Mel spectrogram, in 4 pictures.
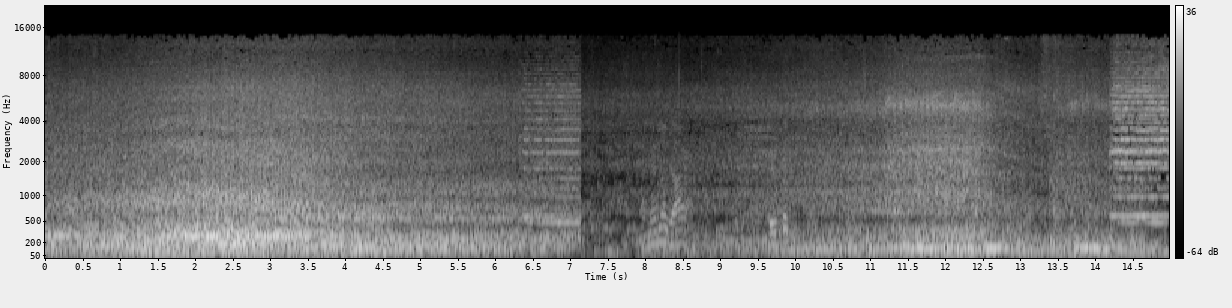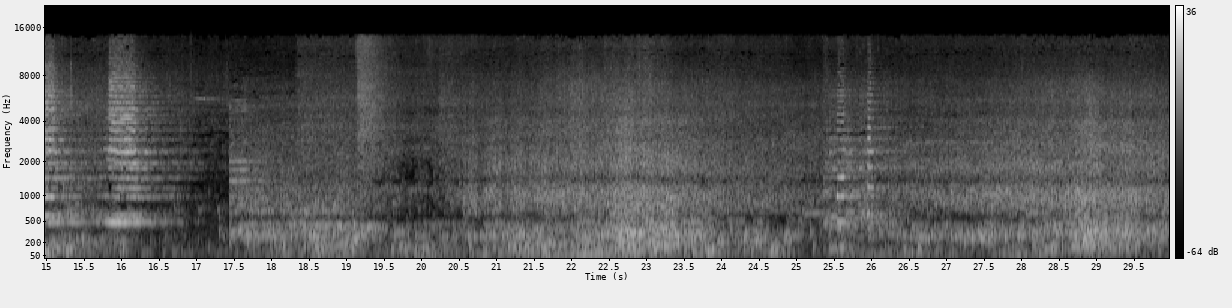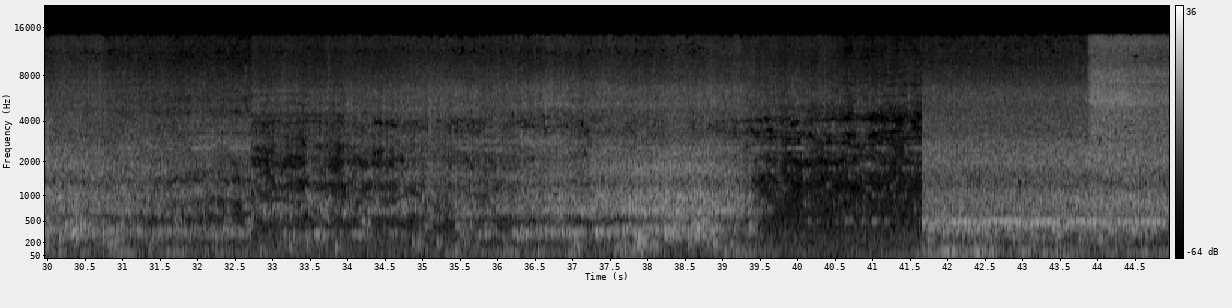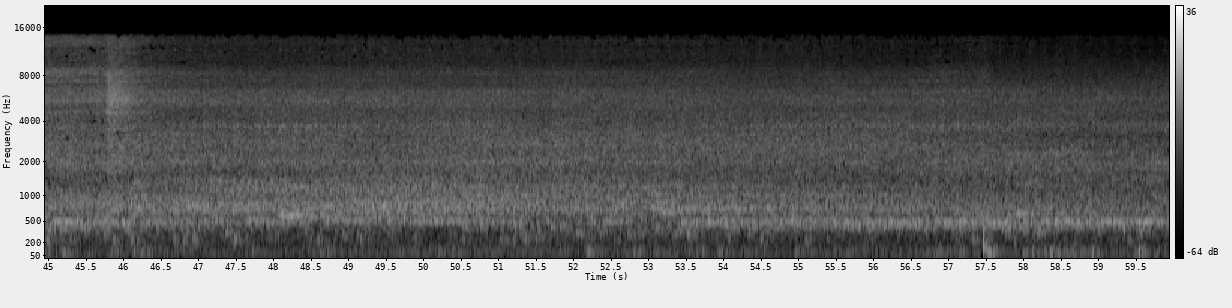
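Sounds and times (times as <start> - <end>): bus engine running: 0.0 - 59.9
buses driving and idling: 0.0 - 59.9
bus horn blasts: 6.2 - 7.2, 14.1 - 17.8, 25.3 - 26.6.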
